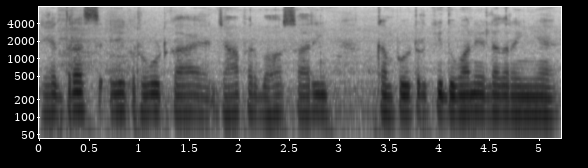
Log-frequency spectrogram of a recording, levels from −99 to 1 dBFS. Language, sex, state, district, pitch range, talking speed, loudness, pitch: Hindi, male, Uttar Pradesh, Lalitpur, 115-125 Hz, 185 wpm, -17 LUFS, 120 Hz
